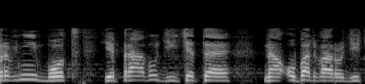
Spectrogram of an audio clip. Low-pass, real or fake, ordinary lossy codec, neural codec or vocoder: 5.4 kHz; real; none; none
